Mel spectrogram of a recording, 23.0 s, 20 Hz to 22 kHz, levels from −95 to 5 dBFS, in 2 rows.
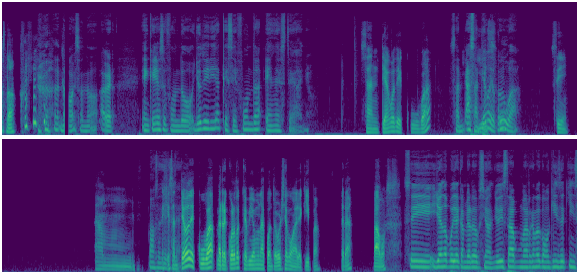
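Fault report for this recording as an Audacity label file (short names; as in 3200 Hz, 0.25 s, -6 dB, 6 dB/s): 1.250000	1.340000	gap 89 ms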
